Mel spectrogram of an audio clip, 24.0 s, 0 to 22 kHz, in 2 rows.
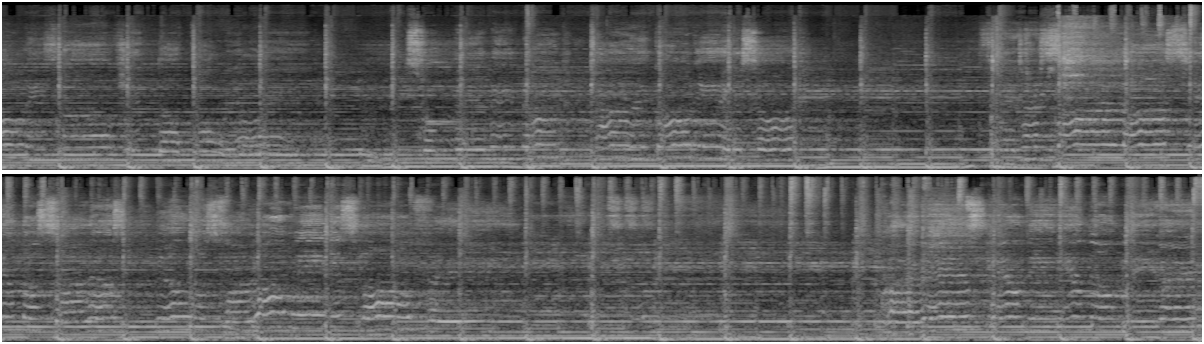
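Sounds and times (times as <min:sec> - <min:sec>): person singing: 0:00.0 - 0:08.5, 0:09.7 - 0:19.8, 0:20.6 - 0:24.0
rock band playing live: 0:00.0 - 0:24.0.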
